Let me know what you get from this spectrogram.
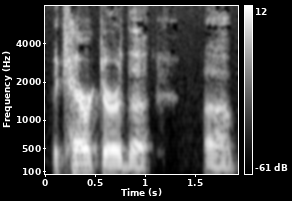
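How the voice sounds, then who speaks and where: A man hosting a casual interview, halting and repeating words as he forms his questions. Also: sits low. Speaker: podcast interviewer.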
